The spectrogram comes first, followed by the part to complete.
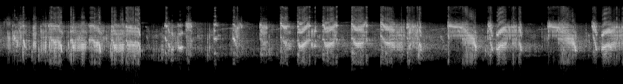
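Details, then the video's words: Swiftlet lure calls played to attract swiftlets to bird houses: a dense, high, buzzy twitter in rapid bursts of about half a second, with brief gaps between them and no other sounds. "Suara Walet Panggilan Ampuh"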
